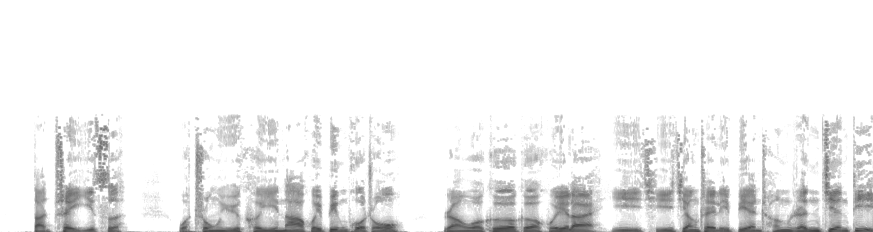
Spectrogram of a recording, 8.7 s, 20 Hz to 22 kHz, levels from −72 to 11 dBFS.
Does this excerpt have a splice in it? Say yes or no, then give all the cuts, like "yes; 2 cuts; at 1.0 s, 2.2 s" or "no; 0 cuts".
no; 0 cuts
